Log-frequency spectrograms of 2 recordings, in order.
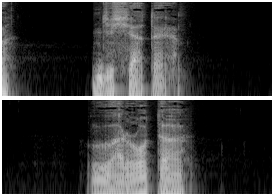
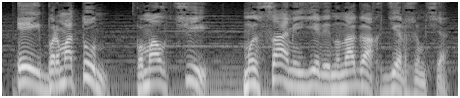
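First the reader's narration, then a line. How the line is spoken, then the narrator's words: Sharp rebuke. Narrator (Russian): прикрикнул на него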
